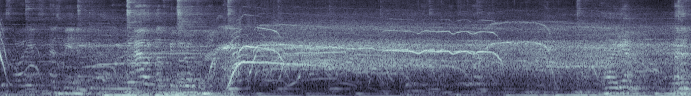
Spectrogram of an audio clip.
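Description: Live pop-rock band playing through an arena PA, heard from the audience, with a steady changing bass line. Fans close by let out long, high-pitched screams from about three seconds in until near the end.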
